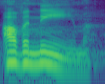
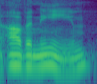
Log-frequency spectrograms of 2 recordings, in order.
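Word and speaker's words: אבנים: When it's not the first letter in the word, it makes a v sound, but it's the same letter.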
